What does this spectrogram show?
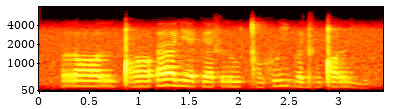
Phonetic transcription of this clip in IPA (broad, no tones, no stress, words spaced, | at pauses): rɔː rṳɡ͡ǃɔː ʔɐːlʲɛː kɛːsruːǀɔ̤ xʷiːbəːdʲṳnǃɔ ri̤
